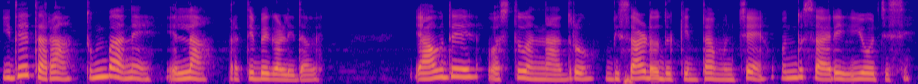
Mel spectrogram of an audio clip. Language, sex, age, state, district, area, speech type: Kannada, female, 18-30, Karnataka, Davanagere, rural, spontaneous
